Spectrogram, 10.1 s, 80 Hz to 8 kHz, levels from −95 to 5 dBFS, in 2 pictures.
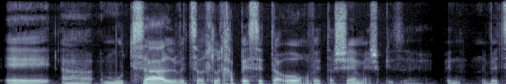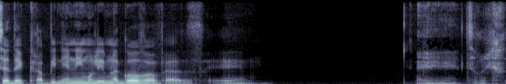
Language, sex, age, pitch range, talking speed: Hebrew, male, 50-69, 90-130 Hz, 105 wpm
